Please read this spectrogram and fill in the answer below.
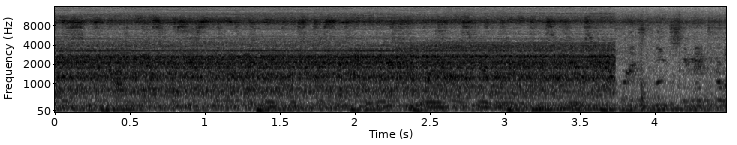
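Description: Electric heat gun blowing hot air onto a plastic car bumper, a steady hiss that cuts off suddenly near the end. The plastic is being warmed to soften it so the dent can be pushed out.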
